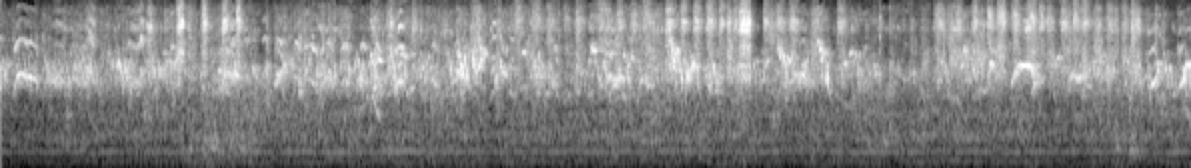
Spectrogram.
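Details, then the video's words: Continuous chirruping and warbling from a budgerigar colony mixed with other birds, with scattered harsh squawks and sharp clicks over a steady background murmur. "australian budgies parrots & more birds colony"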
